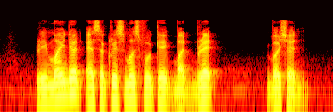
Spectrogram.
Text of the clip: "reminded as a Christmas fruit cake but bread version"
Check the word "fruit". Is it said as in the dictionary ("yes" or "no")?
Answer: no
